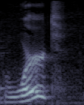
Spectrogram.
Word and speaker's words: wort: It's the liquid that you have in the sink Once you steep that first bag of grains, that becomes wort. – It is wort. – That word wart in your recipe. – It's pronounced wart.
